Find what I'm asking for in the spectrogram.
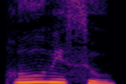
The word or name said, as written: ಹಾವುಸೆ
